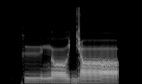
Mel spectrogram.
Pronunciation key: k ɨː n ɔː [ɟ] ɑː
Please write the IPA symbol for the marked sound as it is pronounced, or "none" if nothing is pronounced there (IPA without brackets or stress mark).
ɟ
